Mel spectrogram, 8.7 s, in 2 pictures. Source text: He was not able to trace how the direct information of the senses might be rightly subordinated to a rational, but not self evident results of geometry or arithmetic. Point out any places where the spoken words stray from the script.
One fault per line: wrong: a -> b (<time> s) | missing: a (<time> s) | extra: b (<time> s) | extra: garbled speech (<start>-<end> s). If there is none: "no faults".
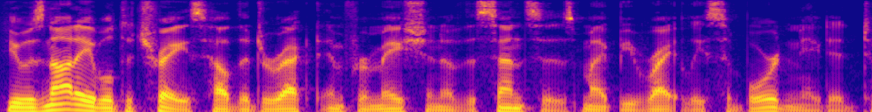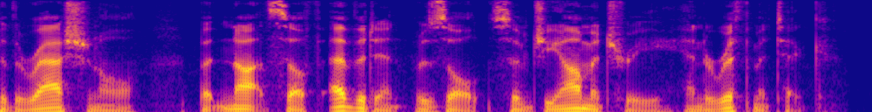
wrong: a -> the (4.4 s)
wrong: or -> and (7.8 s)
